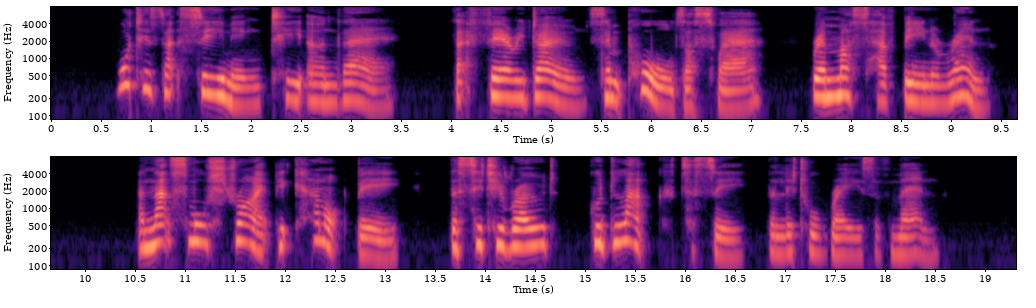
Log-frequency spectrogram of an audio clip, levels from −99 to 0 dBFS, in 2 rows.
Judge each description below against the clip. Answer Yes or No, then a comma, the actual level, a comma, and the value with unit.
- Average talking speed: No, slow, 125 wpm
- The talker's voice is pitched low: No, medium, 185 Hz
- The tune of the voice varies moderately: No, wide, 6.3 semitones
